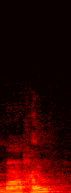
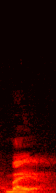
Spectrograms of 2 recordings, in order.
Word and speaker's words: Maher: different format because we have a guest Maha did i pronounce her name correctly mayor mayor okay hi welcome to the dr answers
